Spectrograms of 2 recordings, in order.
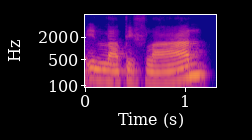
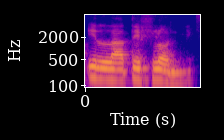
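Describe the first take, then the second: First: The last word ends with an 'an' sound. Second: The last word ends with an 'un' sound. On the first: The word is read in the accusative as an exception. "harus dibaca nasab" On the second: The word follows the case of the preceding noun. "boleh juga dibaca badal mengikuti mustasna minhunya"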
